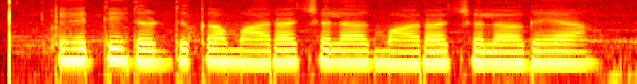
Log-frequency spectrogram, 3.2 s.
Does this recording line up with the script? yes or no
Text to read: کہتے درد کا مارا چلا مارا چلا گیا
yes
